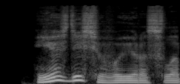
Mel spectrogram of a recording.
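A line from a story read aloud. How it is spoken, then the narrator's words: Muttering. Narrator (Russian): пробормотала Лена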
